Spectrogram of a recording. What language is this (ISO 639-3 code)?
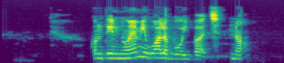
cat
